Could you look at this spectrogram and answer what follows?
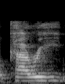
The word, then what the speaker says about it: Kyrie: No matter what he says publicly about, you know, Kyrie needs to do what's best for him. – I'm sorry, I said his name wrong. Kyrie.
